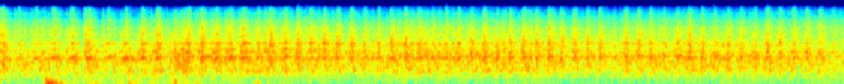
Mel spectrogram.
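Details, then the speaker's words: Petrol engine in a Civic with studs damaged, started on a fresh battery: hard, fast metallic jackhammer clatter; owner says it has really bad rod knock, severity unknown. "the engine's got really bad rod knock, so we really don't know how bad it is until we put the new battery in it."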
